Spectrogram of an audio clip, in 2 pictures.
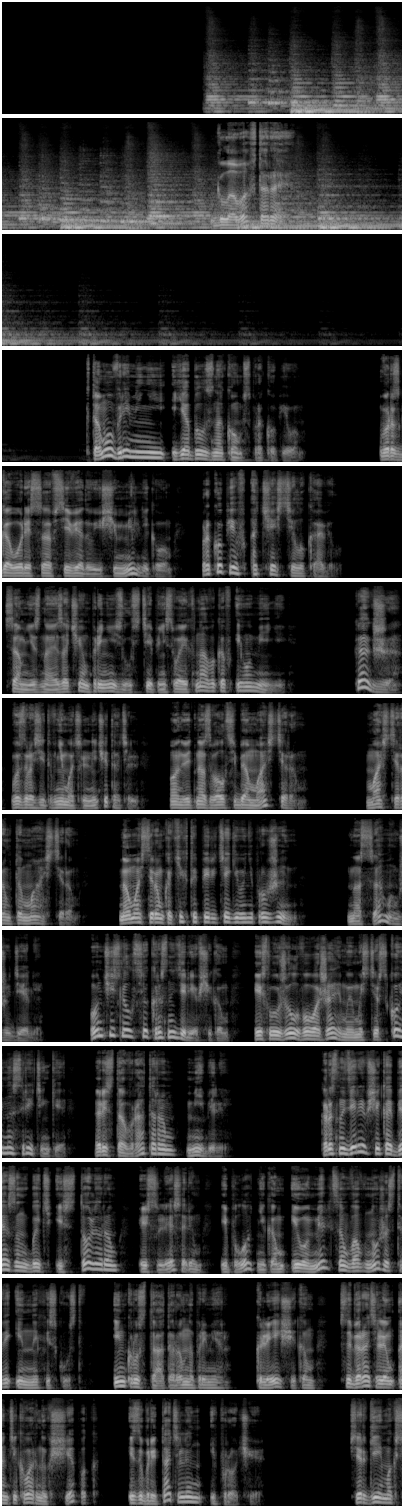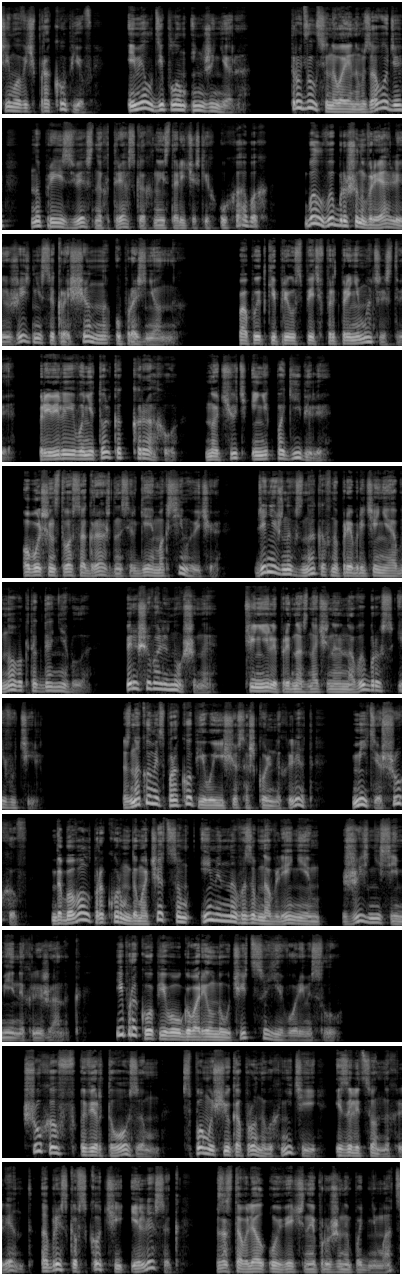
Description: Aудиокнига Камергерский переулок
